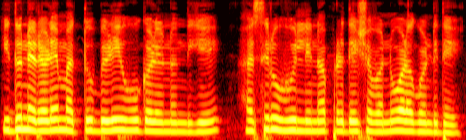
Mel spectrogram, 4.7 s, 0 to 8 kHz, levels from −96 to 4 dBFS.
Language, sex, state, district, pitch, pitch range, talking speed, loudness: Kannada, female, Karnataka, Bidar, 210 Hz, 200-220 Hz, 115 wpm, -14 LUFS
